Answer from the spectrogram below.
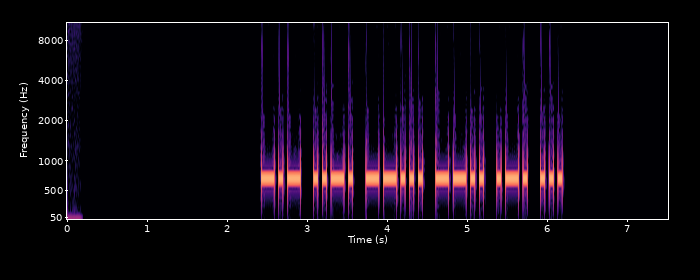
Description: Morse code, heard as a keyed tone, about 22 wpm, 700 Hz. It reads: KF7ZRS
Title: USA Call Signs - 6 Characters - 22wpm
